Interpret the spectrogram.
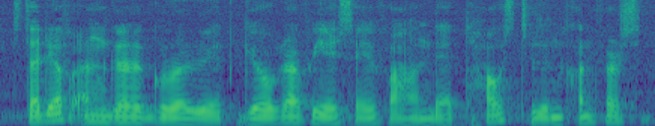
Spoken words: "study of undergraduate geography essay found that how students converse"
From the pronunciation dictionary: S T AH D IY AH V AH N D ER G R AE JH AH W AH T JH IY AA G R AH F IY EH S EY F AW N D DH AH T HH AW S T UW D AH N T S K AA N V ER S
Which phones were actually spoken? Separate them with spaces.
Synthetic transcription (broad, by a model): S T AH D IY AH F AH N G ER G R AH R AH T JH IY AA G R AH F IY EH S EY F AW N D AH T HH AW S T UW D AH N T K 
